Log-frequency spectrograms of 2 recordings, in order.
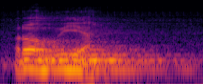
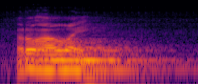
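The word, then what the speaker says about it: Rahawaih: Ishaq bbrim bin rohuwiyah rohuwiyah ini kalau ahli hadis bacanya rohwiyah kalau alli Lughah Bacanya apa gimana Lughah bahasanya roh Hawai ya kita ikikuti ahli hadis at lghah Ishak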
